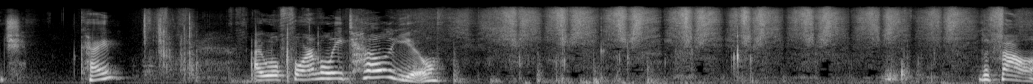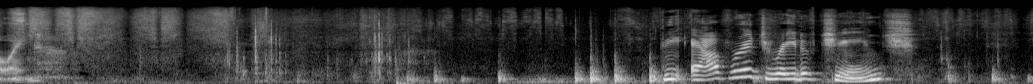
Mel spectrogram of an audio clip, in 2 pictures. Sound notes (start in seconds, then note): 4.0 sounds of marker writing; 12.6 sounds of erasing and writing; 19.6 sounds of writing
